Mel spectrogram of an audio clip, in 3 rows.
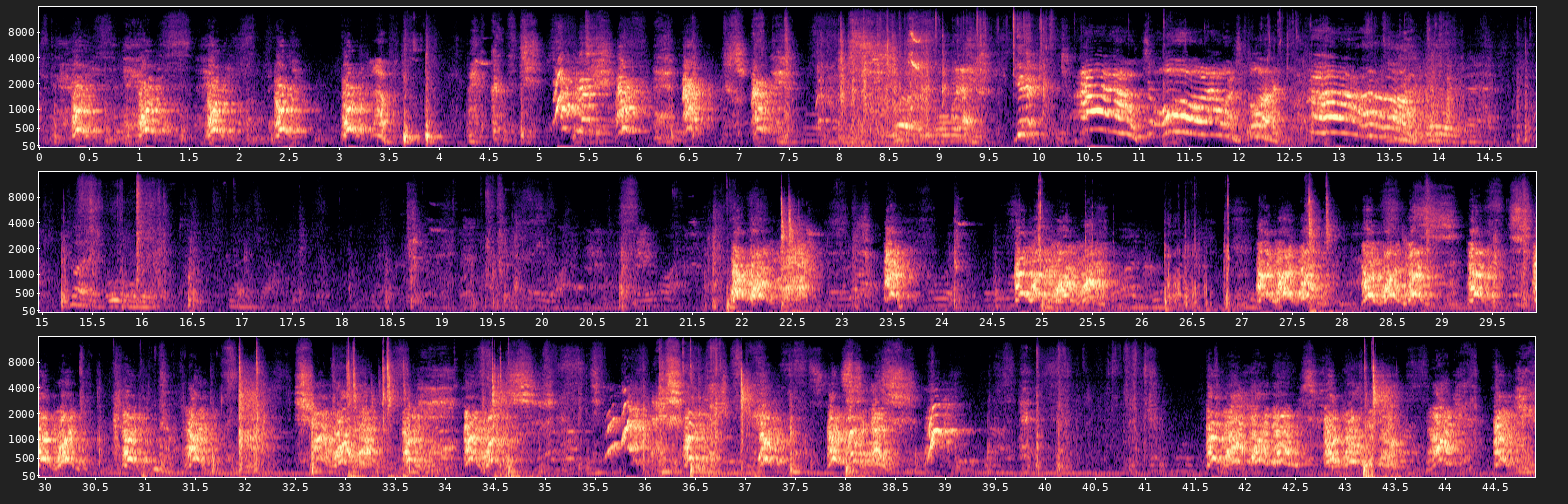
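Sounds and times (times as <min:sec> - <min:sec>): dog barking aggressively: 0:00.0 - 0:03.6, 0:05.1 - 0:08.6, 0:21.7 - 0:23.9, 0:24.6 - 0:25.8, 0:27.1 - 0:39.4, 0:41.6 - 0:44.9.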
